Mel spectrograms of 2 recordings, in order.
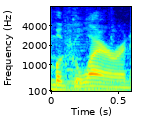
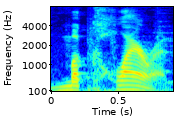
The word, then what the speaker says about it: McLaren: times in a row it's not McLaren it's McLaren okay so that's how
